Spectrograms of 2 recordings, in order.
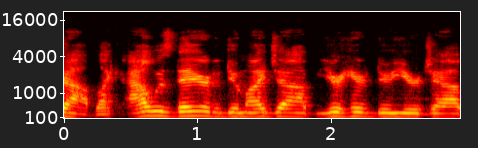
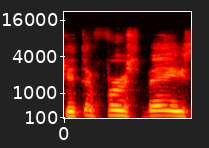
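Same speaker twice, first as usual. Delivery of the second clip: put-on hollering at a higher pitch; 4 semitones higher than usual. Speaker retelling the speaker's brother hollering from the dugout at a batter, imitating someone hollering. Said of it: "he's hollering at him".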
